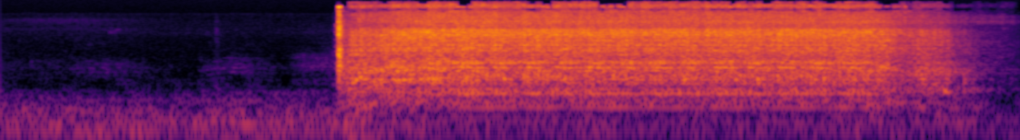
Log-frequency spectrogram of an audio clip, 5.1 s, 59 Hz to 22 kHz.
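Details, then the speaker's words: Car unstarted for 20 years, coils fed 12 V directly: starter cranks steadily about three seconds without firing; spark present, crank sensor working, but fuel pump not yet powered, so no fuel. "so we do get spark so that shows that there's cranking and we're getting a crankcase sensor and there's some sort of timing going on"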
